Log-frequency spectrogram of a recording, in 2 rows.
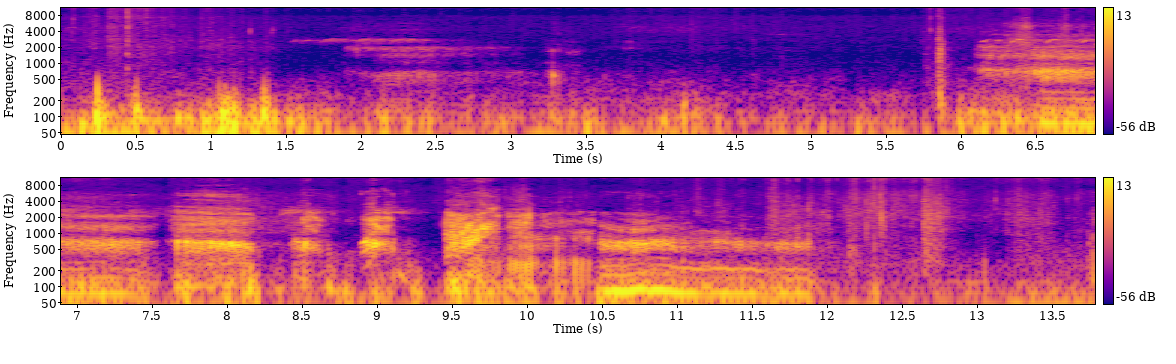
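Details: Coyote, recorded May 13, 2021, growling as it grabs a person's glove after a fright; a brief higher whine-like tone, then a stretch of rough, broken growls and snarls with scuffling sounds.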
